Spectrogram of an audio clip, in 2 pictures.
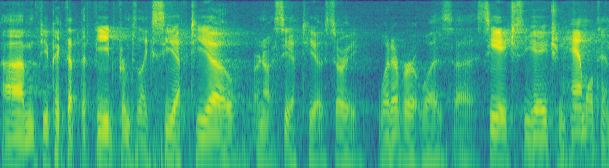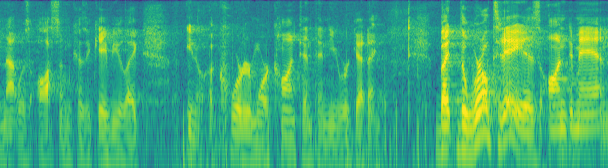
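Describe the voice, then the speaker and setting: Speaking very fast with a Canadian accent, a man with a fairly low pitch keeps a fairly even intonation while his loudness swings widely, amid audible room echo. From Canada, Toronto, Ontario. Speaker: digital marketing consultant. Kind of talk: conference presentation.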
